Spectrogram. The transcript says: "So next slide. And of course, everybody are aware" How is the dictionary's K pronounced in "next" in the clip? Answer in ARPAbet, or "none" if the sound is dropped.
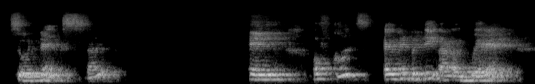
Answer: K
